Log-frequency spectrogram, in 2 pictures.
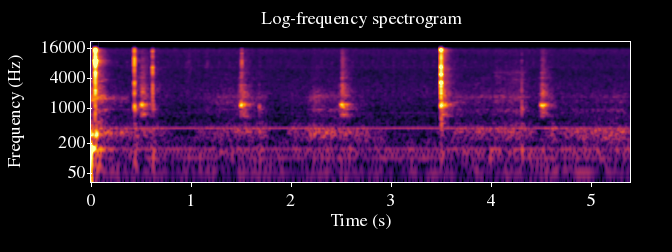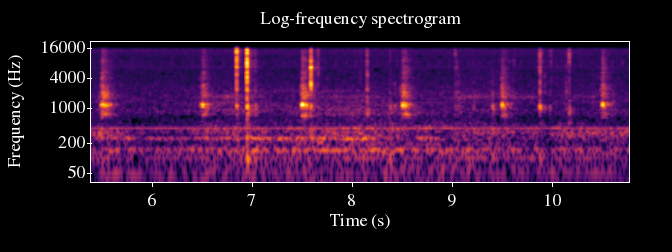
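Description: Faint small metallic clicks of a lock pick working the pins of an ISEO euro cylinder held under a tension wrench, the sound of pins being lifted and set. A soft tick recurs about once a second over a steady low hum.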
